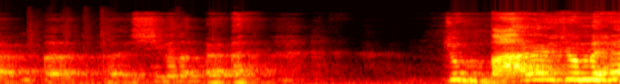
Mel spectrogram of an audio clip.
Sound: dying of laughter on the side

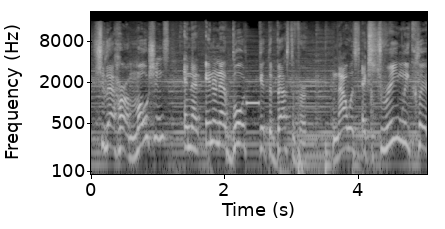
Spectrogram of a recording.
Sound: beeps

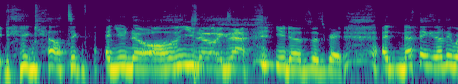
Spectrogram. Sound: laughs

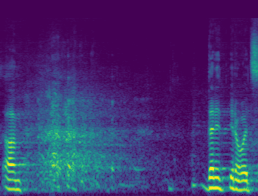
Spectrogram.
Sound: audience laughing

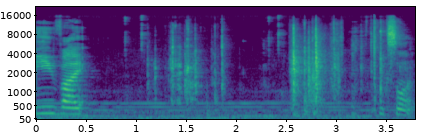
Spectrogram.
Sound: lock Turns, Door Opens

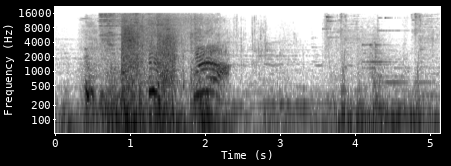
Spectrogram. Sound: blows land

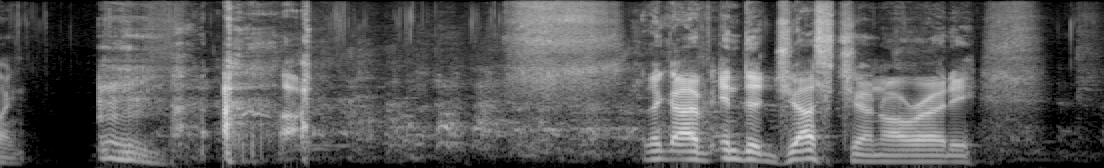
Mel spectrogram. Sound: Adamus coughs and some laughter

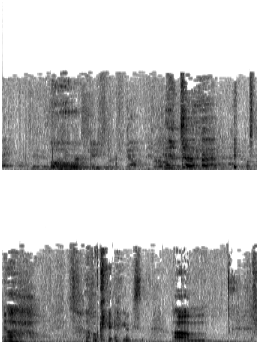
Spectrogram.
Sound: laugh

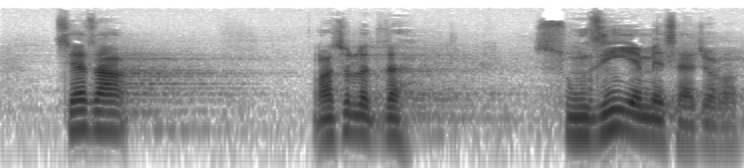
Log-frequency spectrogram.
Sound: speaking in foreign language

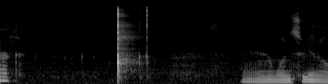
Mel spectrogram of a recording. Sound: metal punching through

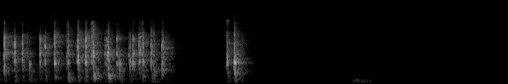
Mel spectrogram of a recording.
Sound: keyboard clattering

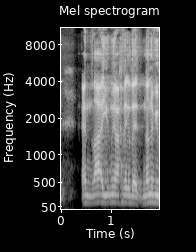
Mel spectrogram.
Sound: speaks in foreign language

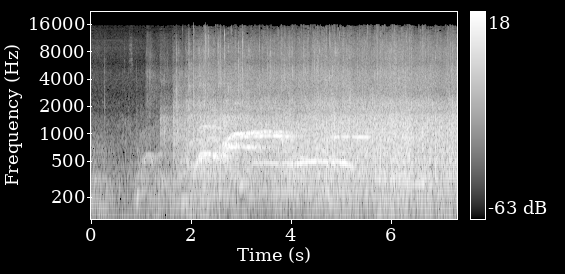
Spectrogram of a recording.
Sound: audience applauds; audience cheers

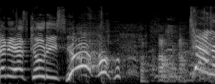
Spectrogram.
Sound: screams

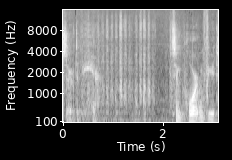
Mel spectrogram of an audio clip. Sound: pencil scratches

